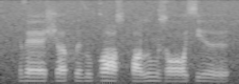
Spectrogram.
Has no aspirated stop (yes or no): yes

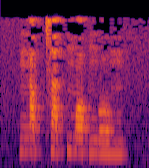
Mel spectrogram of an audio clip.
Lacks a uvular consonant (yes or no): yes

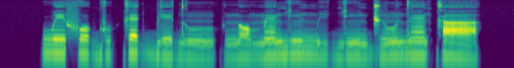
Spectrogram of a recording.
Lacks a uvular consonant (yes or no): yes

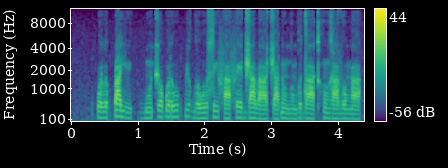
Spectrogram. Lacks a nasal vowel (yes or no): no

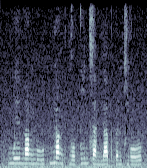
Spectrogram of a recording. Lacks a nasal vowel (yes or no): yes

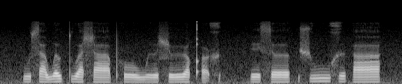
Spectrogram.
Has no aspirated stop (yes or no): no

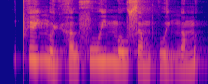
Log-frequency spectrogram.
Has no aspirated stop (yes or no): no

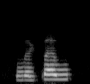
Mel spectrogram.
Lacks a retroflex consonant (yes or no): yes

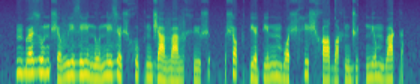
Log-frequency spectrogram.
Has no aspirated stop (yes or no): yes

